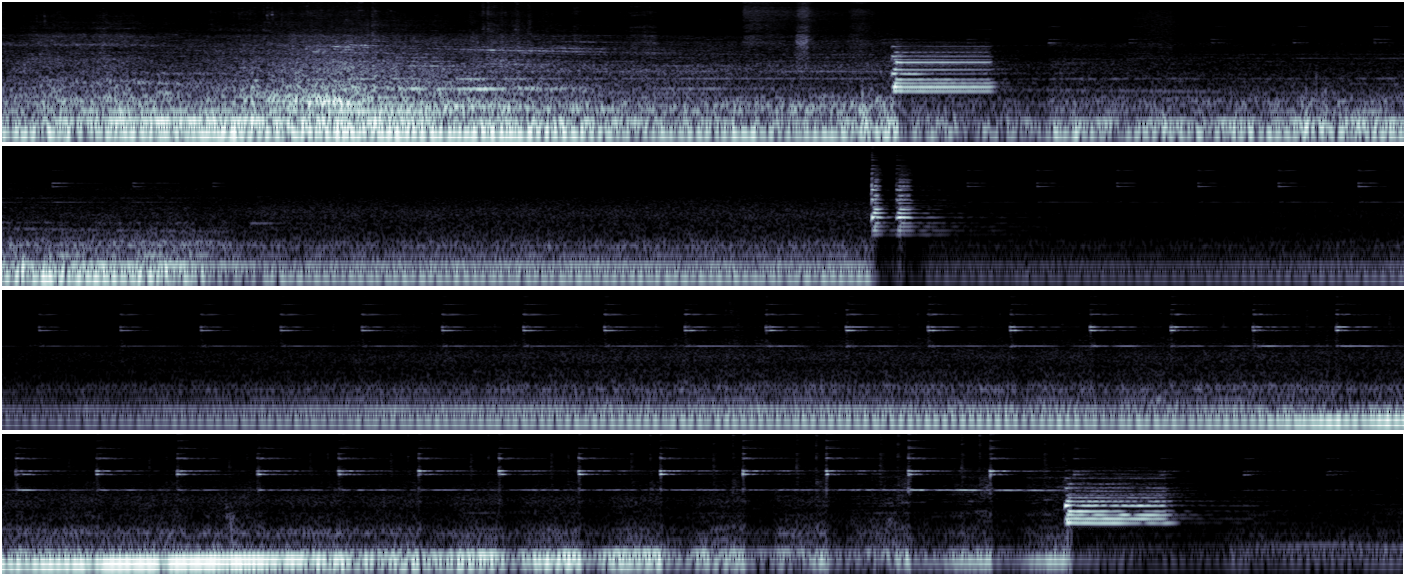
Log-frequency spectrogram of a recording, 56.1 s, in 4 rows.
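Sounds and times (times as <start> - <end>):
train rumble: 0.0 - 56.0
warning bell ringing: 23.7 - 55.8.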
